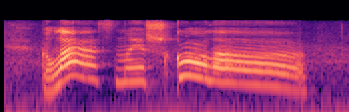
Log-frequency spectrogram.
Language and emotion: Russian, positive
